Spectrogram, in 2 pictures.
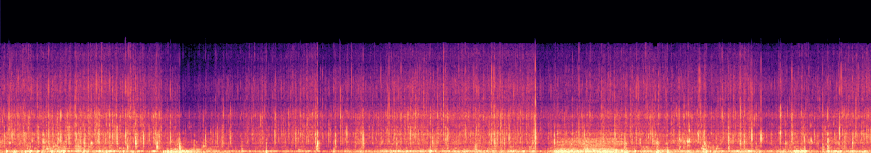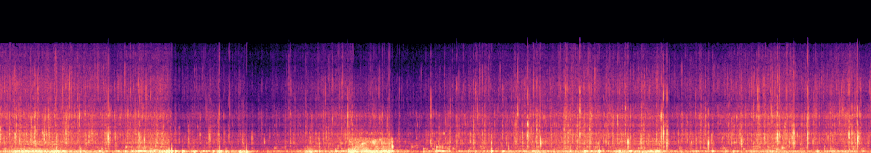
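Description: Muffled water noise around a camera held underwater: a steady rush and slosh that swells louder twice.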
